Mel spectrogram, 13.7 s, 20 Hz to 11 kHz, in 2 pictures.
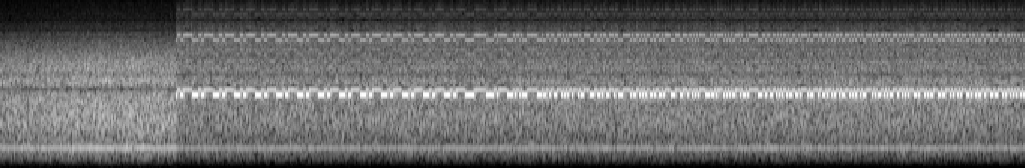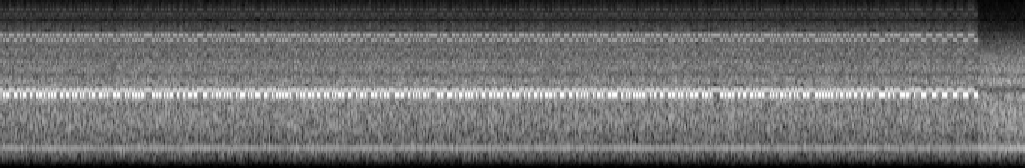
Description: NAVTEX (SITOR-B), 100 baud, 170 Hz shift, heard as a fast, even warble, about 1700 Hz centre, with radio static and a steady whistle near 430 Hz. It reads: A SHORT ARTILLERY DUEL ENSUED BEFORE THE HARWICH FORCE WITHDREW.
